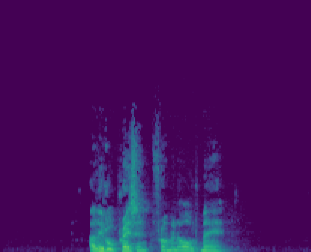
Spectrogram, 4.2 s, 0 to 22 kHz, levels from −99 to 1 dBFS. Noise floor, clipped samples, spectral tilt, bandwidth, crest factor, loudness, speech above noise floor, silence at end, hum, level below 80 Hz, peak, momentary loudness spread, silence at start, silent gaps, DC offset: under -90 dBFS; under 0.1%; -6 dB/octave; 12 kHz; 20 dB; -33 LUFS; over 58 dB; 1.15 s; none; -76 dBFS; -16 dBFS; 8 LU; 1.2 s; none; under 0.1%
